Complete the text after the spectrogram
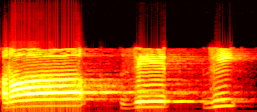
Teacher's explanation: ابھی ہم نے قاعدہ سنا کہ را کے نیچے زیر آ جائے تو را کو باریک پڑھتے ہیں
